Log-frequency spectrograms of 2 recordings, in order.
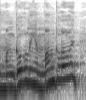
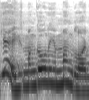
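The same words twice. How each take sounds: First: "Mongolian Mongoloid" with a rising questioning end; puzzled echo question. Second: "Mongolian Mongoloid" with a falling, settled end; confirming statement. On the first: Officer to captain, "Mongolian Mongoloid" as a rising puzzled question. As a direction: echo "Mongolian Mongoloid", lifting the last word. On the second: Captain assuring officer, "Mongolian Mongoloid" as a falling confirmation. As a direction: state "Mongolian Mongoloid" as fact, pitch dropping. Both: Retold or imitated.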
